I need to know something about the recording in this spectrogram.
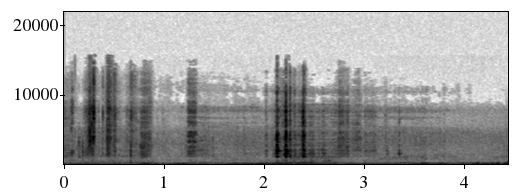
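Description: Low wind rumble on the microphone, with a few short scrapes in the first second and a brief squeak about two seconds in.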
